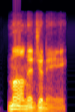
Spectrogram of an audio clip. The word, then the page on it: monogyny: British English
